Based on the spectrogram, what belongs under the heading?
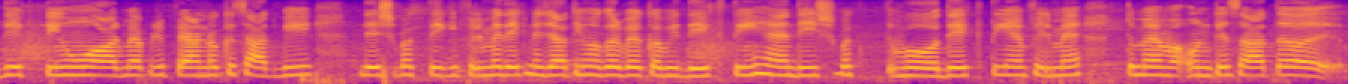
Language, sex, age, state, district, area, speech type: Urdu, female, 30-45, Delhi, Central Delhi, rural, spontaneous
